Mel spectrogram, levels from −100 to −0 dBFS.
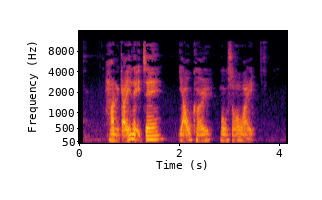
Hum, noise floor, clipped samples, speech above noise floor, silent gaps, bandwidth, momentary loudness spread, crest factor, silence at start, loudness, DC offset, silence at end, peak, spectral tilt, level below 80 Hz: none; -58 dBFS; under 0.1%; 39 dB; none; 11.5 kHz; 10 LU; 20 dB; 0.55 s; -21 LUFS; under 0.1%; 0.65 s; 0 dBFS; -6 dB/octave; -50 dBFS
